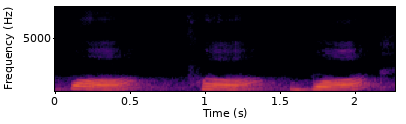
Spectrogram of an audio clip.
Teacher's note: প্রিয় শিক্ষার্থীরা, এখন দেখে নেওয়া যাক ওষ্ঠ ধ্বনি কি এবং এই ধ্বনিগুলি কোথা থেকে উচ্চারিত হয়। ওষ্ঠ ধ্বনি 2 ঠোঁটের সংস্পর্শে এই ধ্বনিটি উচ্চারিত হয়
